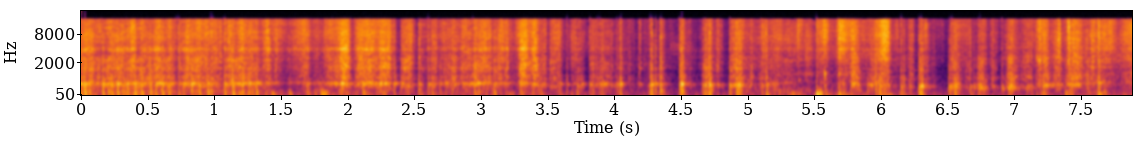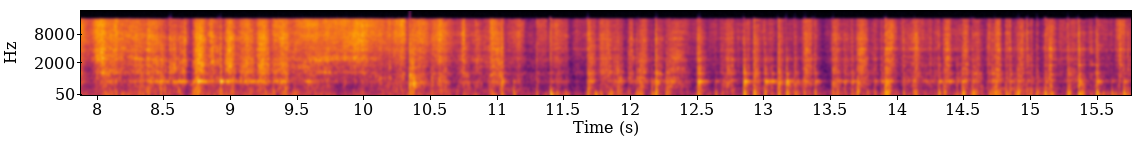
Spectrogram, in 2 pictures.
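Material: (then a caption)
Cardboard. Fingernails scratch and rub along an empty, hollow cardboard paper towel tube held horizontally. The result is a steady stream of dry, crackly scraping, with many quick bursts and a hollow hum near 430 Hz that rises toward about 600 Hz in the second half.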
